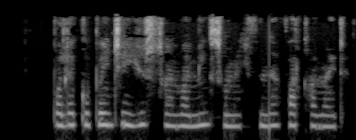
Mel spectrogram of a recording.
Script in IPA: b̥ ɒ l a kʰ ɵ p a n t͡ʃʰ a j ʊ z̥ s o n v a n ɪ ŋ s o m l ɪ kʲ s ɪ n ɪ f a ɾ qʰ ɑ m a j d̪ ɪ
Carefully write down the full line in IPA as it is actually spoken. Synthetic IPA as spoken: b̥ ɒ l a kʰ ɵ p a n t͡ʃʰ a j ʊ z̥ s o n v a m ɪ ŋ s o m l ɪ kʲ f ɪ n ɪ f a ɾ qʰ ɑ m a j d̪ ɪ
